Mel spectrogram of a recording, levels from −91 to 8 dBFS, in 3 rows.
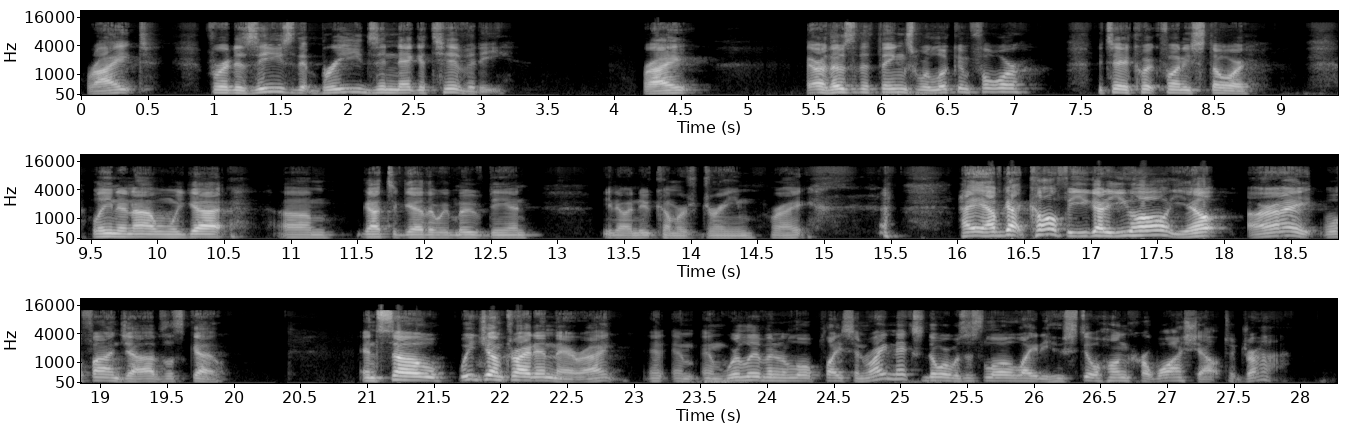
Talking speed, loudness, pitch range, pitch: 195 wpm, -19 LUFS, 115-150 Hz, 135 Hz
